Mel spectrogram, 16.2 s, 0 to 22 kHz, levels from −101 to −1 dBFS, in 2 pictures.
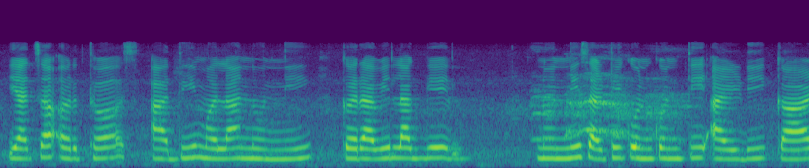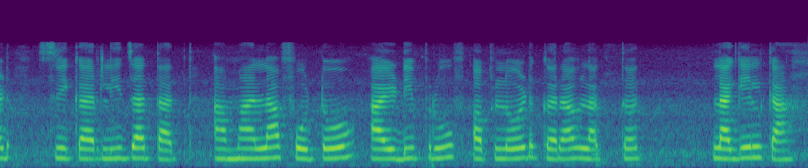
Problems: constant background noise, background conversations at intervals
